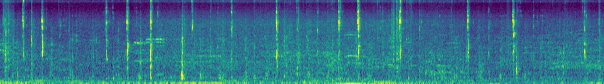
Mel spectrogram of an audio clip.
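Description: Faint, irregular mouth clicks and smacks from chewing and licking fingers after eating by hand, over a low steady hum, with a brief low rumble about seven seconds in.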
